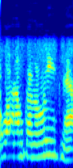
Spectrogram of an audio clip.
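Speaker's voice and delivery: ordinary delivery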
